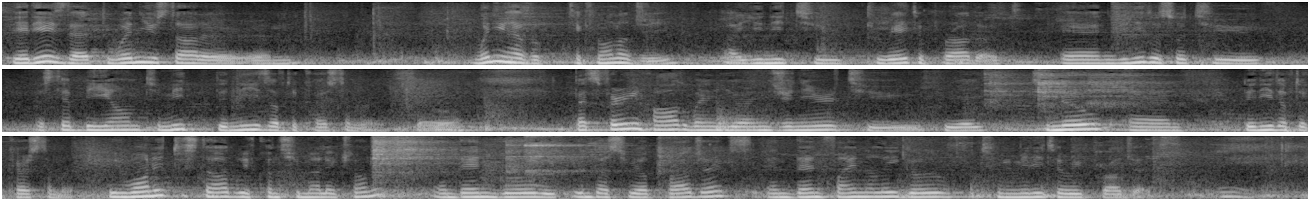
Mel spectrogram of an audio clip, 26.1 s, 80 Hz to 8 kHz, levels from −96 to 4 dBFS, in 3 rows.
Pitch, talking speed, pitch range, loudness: 180 Hz, 170 wpm, 170-200 Hz, -21 LUFS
